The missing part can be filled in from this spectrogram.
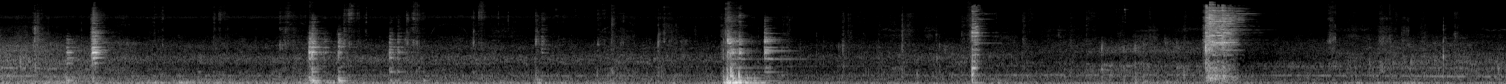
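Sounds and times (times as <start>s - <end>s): heavy metal clanks ringing: 0.0s - 1.4s, 7.2s - 8.1s, 9.6s - 10.2s, 12.0s - 12.7s.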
